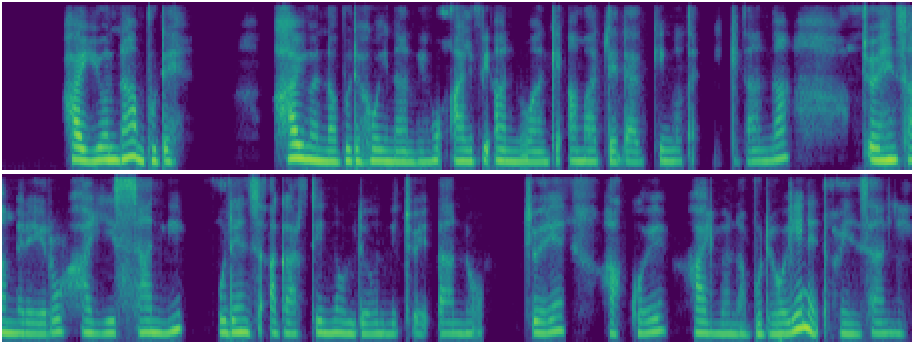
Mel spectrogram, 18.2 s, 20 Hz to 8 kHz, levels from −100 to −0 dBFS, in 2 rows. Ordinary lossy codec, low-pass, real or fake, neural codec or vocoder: Opus, 64 kbps; 7.2 kHz; fake; codec, 16 kHz, 0.8 kbps, ZipCodec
